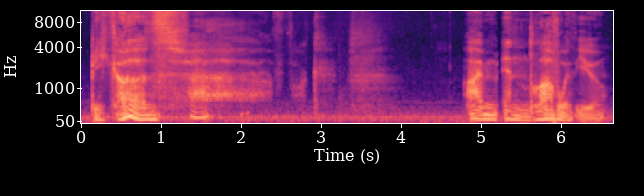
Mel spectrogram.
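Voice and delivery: sighing, hushed admission of love; whispered confession. Acted. Bully whispers a love confession to the victim. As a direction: let it out like a secret.

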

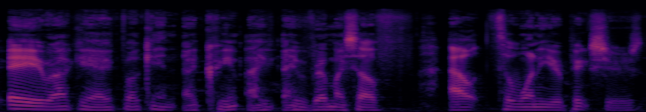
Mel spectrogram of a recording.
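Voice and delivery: low, soft confession in a put-on voice; creepy admirer voice. Confessing to Rocky about his pictures, creepy admirer voice. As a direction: murmur it low like a secret fan. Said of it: "not with that voice".

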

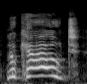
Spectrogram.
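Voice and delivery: very high, loud shout; cried out warning. A narrator's reading. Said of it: "cried Christopher Robin to the others".

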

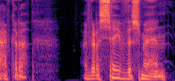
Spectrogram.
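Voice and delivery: low, hushed mock-heroic resolve; mock Chili DeCastro. Co-host mocking the storyteller's rescue tale, low mock-heroic. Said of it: "Chili DeCastro's like".

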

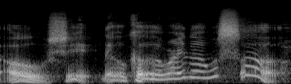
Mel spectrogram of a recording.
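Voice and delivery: high, strained shock; a kid's startled gasp at the handcuffs. Retold or imitated. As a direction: voice leaps up in disbelief. Sees friend in handcuffs.

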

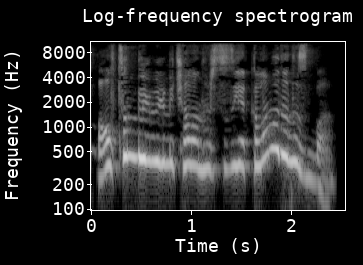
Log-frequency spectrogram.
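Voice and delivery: high, loud accusing question; angry shout. A narrator's reading. Girl presses wolf and jackal, high loud demand. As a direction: demand to know why they failed. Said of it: "diye bağırmış".

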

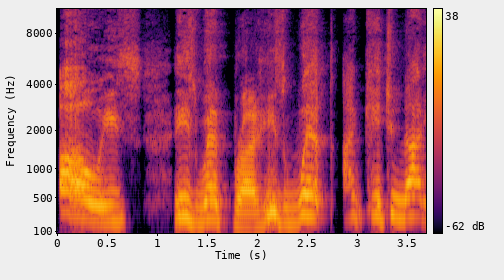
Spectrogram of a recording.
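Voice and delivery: high, mock-sobbing lament over Ken; hammed-up weepy lament; mock crying. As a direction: wail it like a fake heartbroken cry. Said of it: "I was like".

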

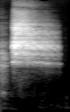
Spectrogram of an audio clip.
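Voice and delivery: unvoiced hush; whispered shh. Blind man warns of the elephant, whispering. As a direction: hush him urgently.

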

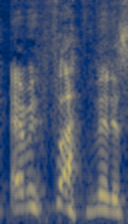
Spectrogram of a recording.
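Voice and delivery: normal talking voice

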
